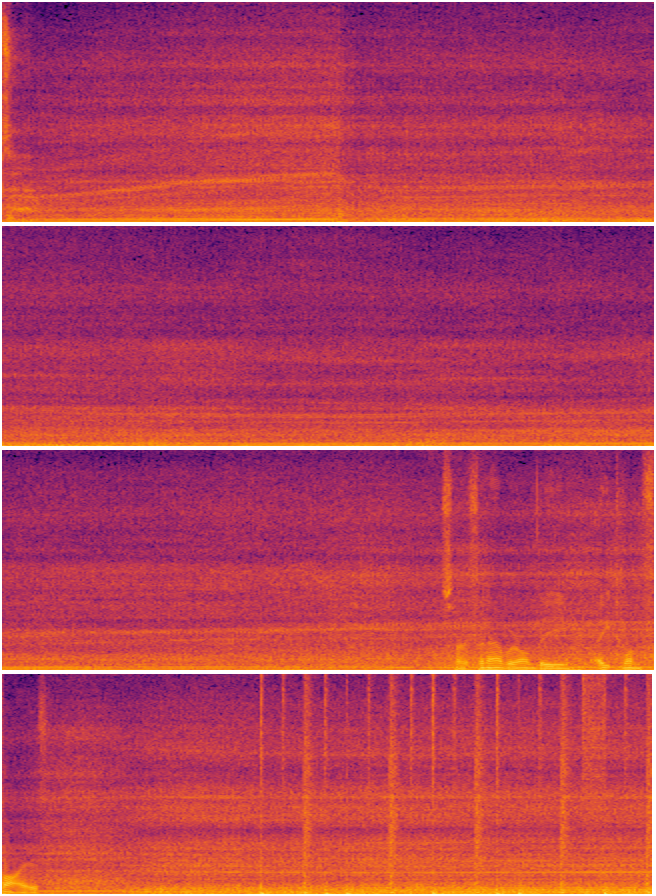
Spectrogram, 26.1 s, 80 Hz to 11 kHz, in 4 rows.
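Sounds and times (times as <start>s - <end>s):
motorcycle engine shifting gear: 18.4s - 26.0s.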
